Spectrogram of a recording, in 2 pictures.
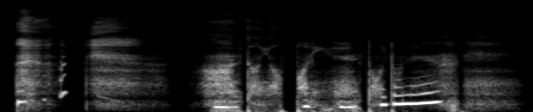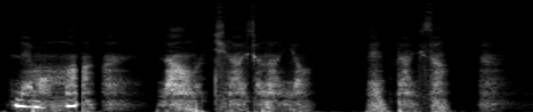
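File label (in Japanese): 罵り手コキ（右）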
